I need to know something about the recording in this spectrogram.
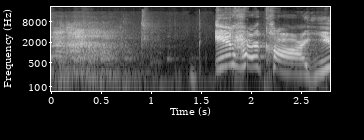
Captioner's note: audience laughs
